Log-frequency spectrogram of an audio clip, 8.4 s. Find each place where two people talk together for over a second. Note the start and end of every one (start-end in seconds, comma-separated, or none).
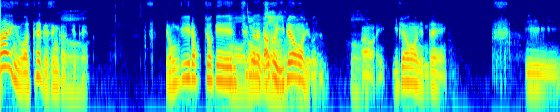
3.4-4.7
